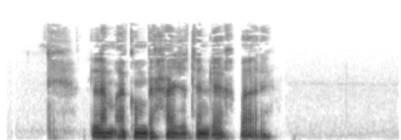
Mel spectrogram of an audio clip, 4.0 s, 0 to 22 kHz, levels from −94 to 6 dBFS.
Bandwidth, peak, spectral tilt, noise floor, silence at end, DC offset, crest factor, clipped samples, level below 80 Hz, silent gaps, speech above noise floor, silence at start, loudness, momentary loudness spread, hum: 11 kHz; -2 dBFS; -6 dB/octave; -68 dBFS; 1.3 s; under 0.1%; 20 dB; under 0.1%; -44 dBFS; none; 48 dB; 0.5 s; -21 LUFS; 18 LU; none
